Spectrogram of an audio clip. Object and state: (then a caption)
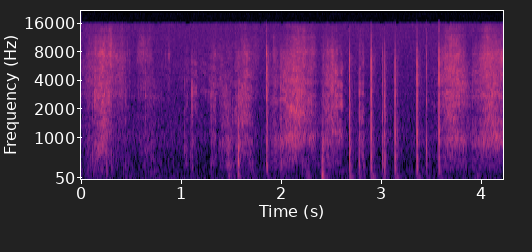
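Paper shopping bag. Long nails scratch and tap the sides and rim of a small striped Sephora paper bag with ribbon handles. Soft, breathy rustling scrapes give way to a quick run of 13 crisp, dry taps. Each tap cuts off almost instantly, with a bright papery edge.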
